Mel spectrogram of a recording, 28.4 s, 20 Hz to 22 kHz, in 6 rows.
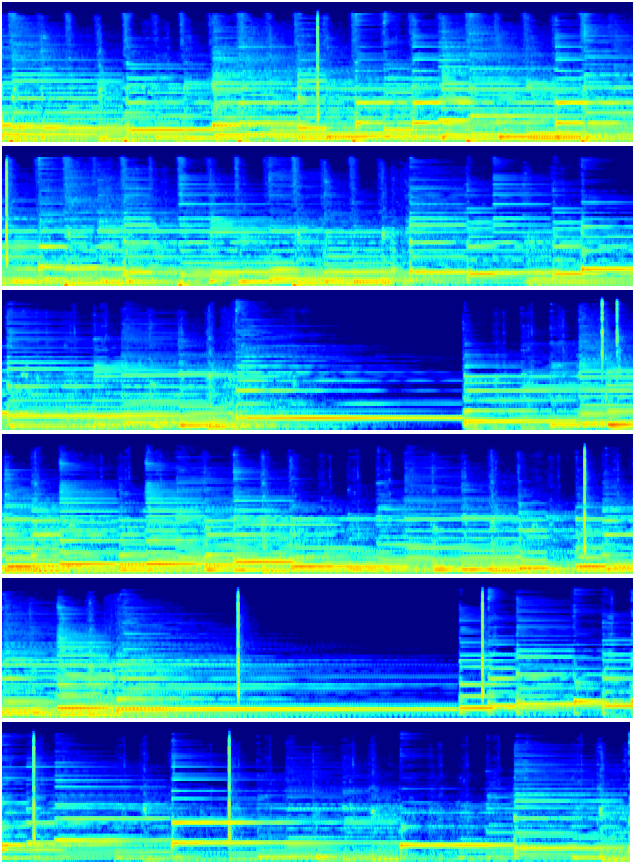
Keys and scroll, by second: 26.7 ctrl+a, 27.9 ctrl+c.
